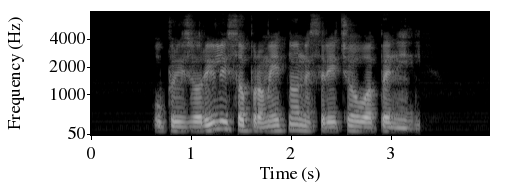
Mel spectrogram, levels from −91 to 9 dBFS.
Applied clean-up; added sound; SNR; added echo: none; none; none; none.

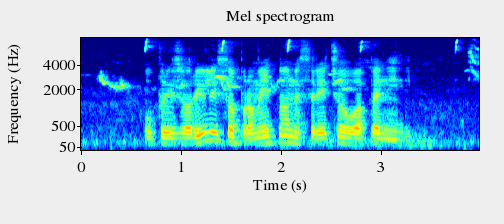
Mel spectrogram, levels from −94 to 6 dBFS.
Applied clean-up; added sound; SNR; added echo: none; Bird; 12 dB; none.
